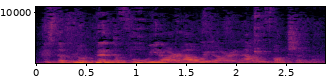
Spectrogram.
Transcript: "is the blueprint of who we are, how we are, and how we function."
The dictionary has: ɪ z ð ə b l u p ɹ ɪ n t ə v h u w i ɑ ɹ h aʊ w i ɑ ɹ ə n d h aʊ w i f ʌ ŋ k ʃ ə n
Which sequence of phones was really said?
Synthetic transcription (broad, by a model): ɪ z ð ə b l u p ɪ t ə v h u w i ɑ ɹ h aʊ w i ɑ ɹ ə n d h aʊ w i f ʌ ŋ k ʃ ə n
